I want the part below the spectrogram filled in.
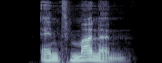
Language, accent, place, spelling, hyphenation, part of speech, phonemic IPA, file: German, Germany, Berlin, entmannen, ent‧man‧nen, verb, /ɛntˈmanən/, De-entmannen.ogg
- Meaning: 1. to emasculate, to deprive of the capacity as a man 2. to castrate, to remove the male member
